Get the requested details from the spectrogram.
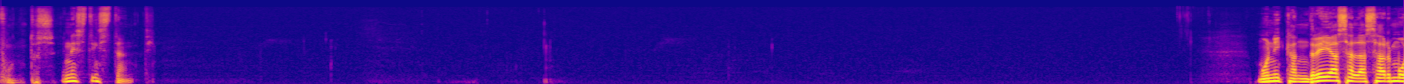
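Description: An older man speaks slowly into a microphone, with long pauses.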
